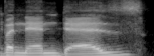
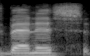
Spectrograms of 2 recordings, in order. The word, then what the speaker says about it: Benas: I think I said Benendez. Yeah, it's Benas. Bro, at William & Mary they said "Beninas" and I was like, "Bro."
